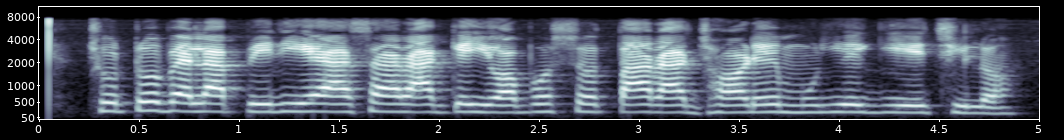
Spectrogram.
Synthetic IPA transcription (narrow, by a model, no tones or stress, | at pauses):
t͡ɕʰoʈobɛlapeɾijeaʃaɾaɡejɔboʃːot̪aɾad͡ʑʱɔɽemuɽijeɡijet͡ɕʰilo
